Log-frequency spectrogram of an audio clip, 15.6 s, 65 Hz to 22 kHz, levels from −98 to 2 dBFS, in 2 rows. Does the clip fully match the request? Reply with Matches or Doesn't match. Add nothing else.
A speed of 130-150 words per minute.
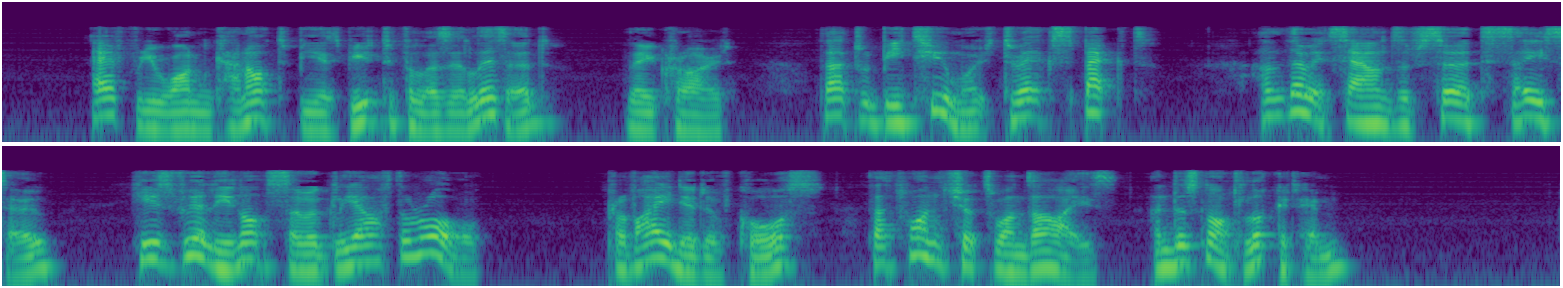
Doesn't match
